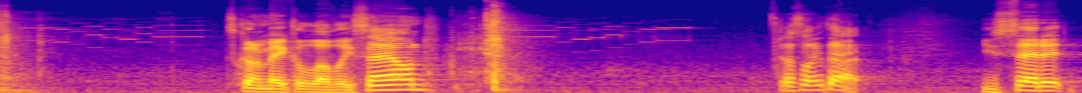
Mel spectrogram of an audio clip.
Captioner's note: beeps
